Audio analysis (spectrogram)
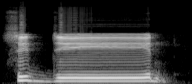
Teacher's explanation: کھینچ رہے ہیں۔ اور اگر ہم یہاں پر وقف کریں سجین، آخری لفظ کو نون کو ہم ساکن کر دیں گے تو وقف ہو جائے گا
